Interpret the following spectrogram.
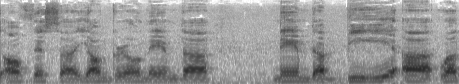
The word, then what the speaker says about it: Bea: And so the film tells the story of this young girl named B. Well, technically it's spelled as Bea, but pronounced B as if as in like just a B.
